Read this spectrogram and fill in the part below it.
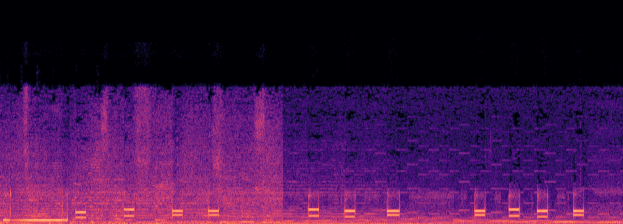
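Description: Telephone keypad tones beep in a quick irregular series of short, loud dual-tone presses, with a brief steady tone at the start and a change in background partway through.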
